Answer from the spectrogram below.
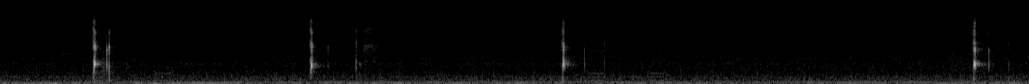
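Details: Hiccups recorded June 29, 2009 on a Flip Video camcorder: four sharp, brief hiccups spaced a few seconds apart in a quiet room.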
